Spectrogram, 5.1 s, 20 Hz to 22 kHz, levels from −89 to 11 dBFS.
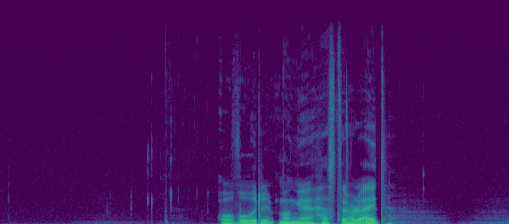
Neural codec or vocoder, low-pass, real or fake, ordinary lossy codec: none; 19.8 kHz; real; none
